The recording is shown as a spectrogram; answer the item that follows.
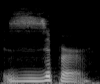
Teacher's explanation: Z is voiced the vibration at the front of the mouth on your tongue is behind the front teeth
